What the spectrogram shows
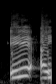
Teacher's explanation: ए और आई का उच्चारण स्थान कंठ तालु है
